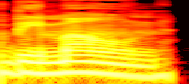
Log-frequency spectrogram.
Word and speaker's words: bemoan: ver verb is to be moan and this verb has two syllables and the stress is on that second syllable you may also notice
